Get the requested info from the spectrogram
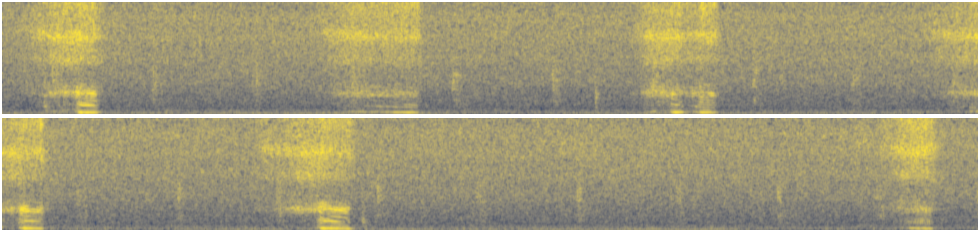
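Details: Sleeping deeply, the dog Ponta snores in a steady series of rough, rattling breaths roughly every three seconds, some doubled. A faint constant low hum runs underneath in the quiet indoor setting.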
